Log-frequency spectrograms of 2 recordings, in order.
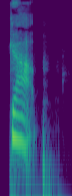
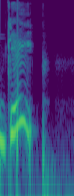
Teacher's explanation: look at the word gap. It's pronounced with a short A sound, ah. But when you add an E to the end, it changes to gape, with a long A sound, A. The E is a silent E.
